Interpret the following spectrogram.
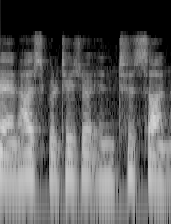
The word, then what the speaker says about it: Tucson: 레이먼 아이슬러가 말인데, 아이슬러스, 레이먼 이슬러스, 라틴 계통이면 이슬러스라고 발음할 텐데, 58, a fiction writer and high school teacher in Tucson, 아리조나, 투싼이라고 발음하죠.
